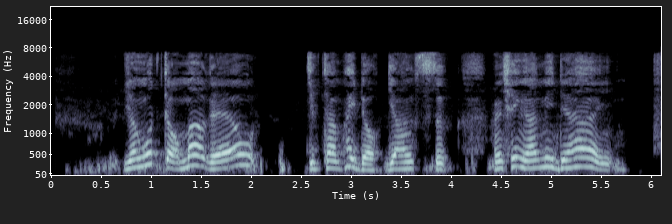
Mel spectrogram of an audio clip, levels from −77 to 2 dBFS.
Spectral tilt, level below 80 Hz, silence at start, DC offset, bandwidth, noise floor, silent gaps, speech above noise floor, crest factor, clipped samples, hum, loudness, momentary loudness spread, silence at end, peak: -4.5 dB/octave; -54 dBFS; 0.35 s; under 0.1%; 7.6 kHz; -40 dBFS; none; 21 dB; 16 dB; under 0.1%; none; -19 LUFS; 16 LU; 0 s; -4 dBFS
